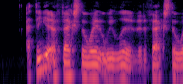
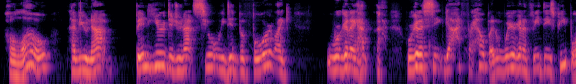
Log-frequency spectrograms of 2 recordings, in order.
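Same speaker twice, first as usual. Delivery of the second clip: higher, amused disbelief as Jesus; incredulous Jesus; 7 semitones higher, 3 dB louder than usual. Retold or imitated. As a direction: play Jesus baffled by his disciples. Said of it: "if I'm Jesus, like".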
